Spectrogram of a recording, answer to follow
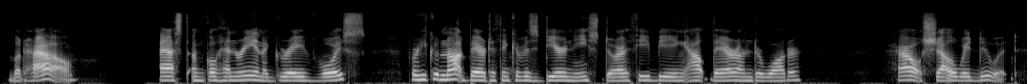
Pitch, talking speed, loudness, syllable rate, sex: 185 Hz, 180 wpm, -20 LUFS, 5.4 syllables/s, female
